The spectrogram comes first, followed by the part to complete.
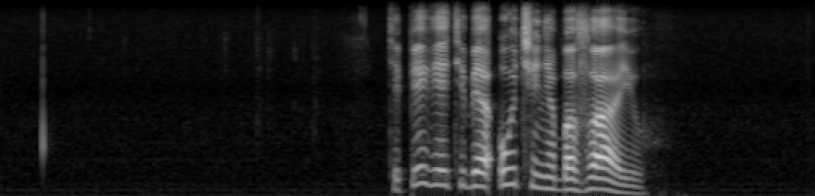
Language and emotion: Russian, positive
